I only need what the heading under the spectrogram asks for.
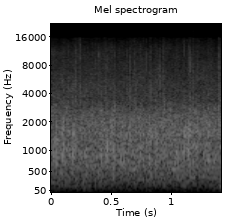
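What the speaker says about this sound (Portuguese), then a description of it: "Se essas palmas são para exaltar a palavra santa do Senhor Jesus, aplauda mais forte nessa noite" A church congregation applauds together in a dense, continuous wash of clapping that stays steady and moderately loud throughout, with no talking over it.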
